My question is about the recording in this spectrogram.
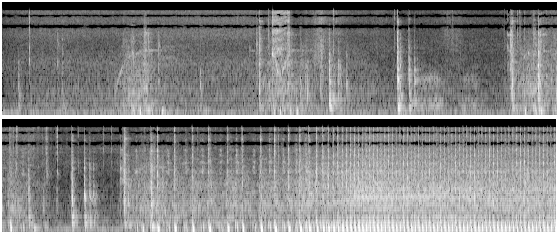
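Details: Husky gas pressure washer after replacing only the worn AR pump head and deteriorated seals, primed with water, choke on: several cord pulls, sputters and catches, then steady even small-engine run with no misses; normal running.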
